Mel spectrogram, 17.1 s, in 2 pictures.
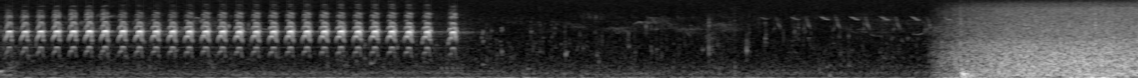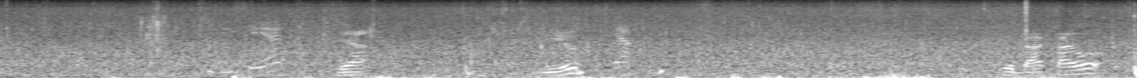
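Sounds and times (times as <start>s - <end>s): bird calling high repeated notes: 0.0s - 3.6s
river current rushing: 7.0s - 17.0s.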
